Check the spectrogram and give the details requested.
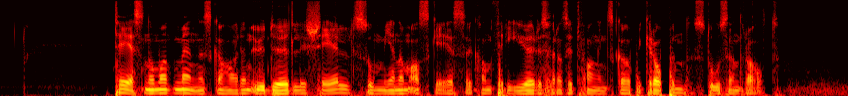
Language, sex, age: Norwegian, male, 29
